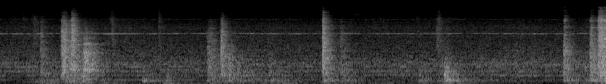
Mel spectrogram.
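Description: Wood cookstove being loaded: the cast-iron stove lid, handled with a lid lifter, and split firewood clank and knock at the firebox. About five separate sharp clanks, the loudest less than a second in.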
